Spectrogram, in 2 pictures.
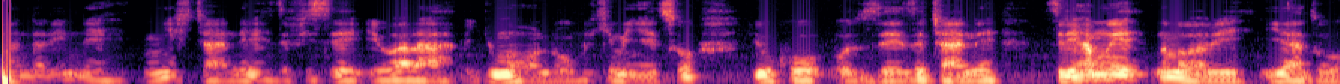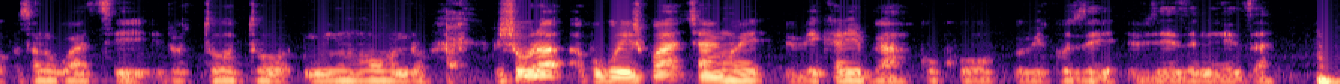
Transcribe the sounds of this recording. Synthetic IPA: maːndaɾine̞ɲĩːnʃi̥t͡ʃaːne̞zifise̞iβaɾaɾɟumuho̞ːndo̞ŋ̥ikime̞ɲe̞ːt͡so̞juːkʰo̞zeːzet͡ʃaːne̞ | z̥iɾiɦamŋe̞namaβaβijaːzosanuɡwaːt͡sḭɾutoːtoniŋ̥hoːndo̞βiʃo̞βo̞ɾakuɡuɾiʃkwat͡ʃaːŋ̥e̞βikʰaɾib̚ɡakukʰoβikuze̞vje̞ːzene̞ːza

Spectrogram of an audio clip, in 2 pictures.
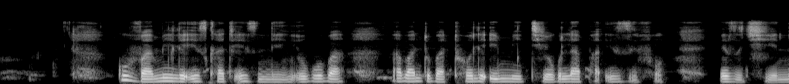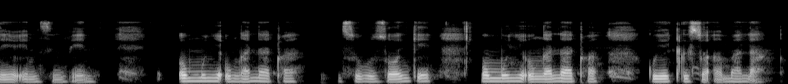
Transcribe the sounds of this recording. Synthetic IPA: ɣuvamilɛʔizi̥kʰatʰḭezineŋḭuɣuβa̰ːβantʼuβatʰɔlɛʔimitʰijoɣulapʰa̰ʔizifɔezit͡ʃʼijɛnɛjɔ̰ʔem̩zimbʱḛːni | omuɲɛʔuŋanatʰwa | nt͡sʼuɣuzɔŋkʼɛomuɲɛ̰ʔuŋanatʰwaɣujeǃiswa̰ʔa̰mala̰ːŋa

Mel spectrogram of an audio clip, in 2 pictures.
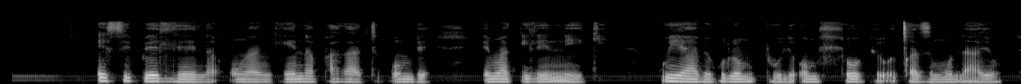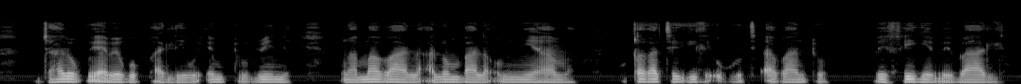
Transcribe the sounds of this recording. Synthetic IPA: esib̥ʱɛɮɛla̰uŋaŋɛnapʰaɣatʰiɣumbʱɛ | ɛmaɣʼilḭnik̬ʰʼi̥ | ɣujaβɛɣulom̩d̥ʱuliʔom̩ɬɔpʰɛ̰ɔ̰ǀazimula̰jɔ | nd͡ʒʱalɔɣuja̰βɛɣub̥ʱa̰liwɛʔem̩d̥ʱulwini | ŋamaβala̰ʔalom̩βala̰ʔom̩ɲa̰ma | ɣuǃaɣatʰeɣilɛ̰ṵɣutʰi̥a̰βantʼu | βefiɣɛβɛ̰βaːlɛ

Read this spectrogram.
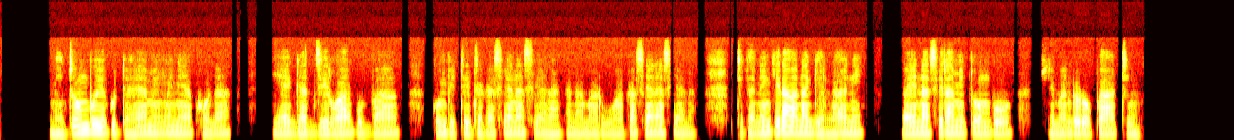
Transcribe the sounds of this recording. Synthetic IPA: mito̞mbo̞je̞kudʱajamimwe̞nijakʰo̞na | jaiɡʱad͡zirwakub͡va | kumbited͡zakasijanasijanakanamaruaːkasijanasijana | tikaneŋɡeɾaʋanaɡʱelani | ʋainasiɾamito̞mbo̞ | ʐ̥e̞mando̞ɾo̞kaːtʰi

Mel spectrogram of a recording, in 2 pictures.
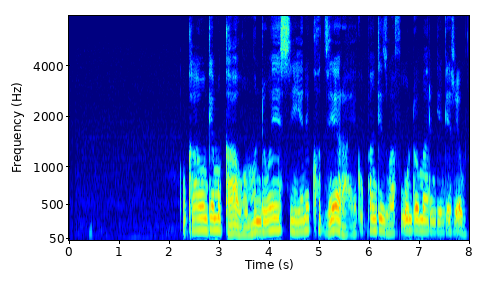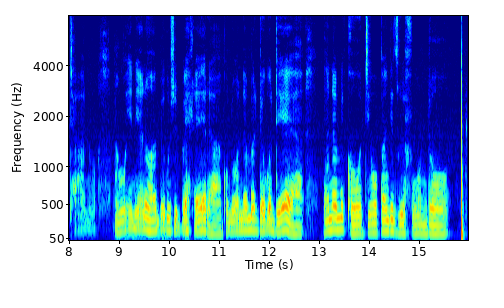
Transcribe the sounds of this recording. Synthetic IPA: ukʰaoŋɡemukaɦomuntuwesijane̞kʰo̞d͡ze̞ɾajekupaŋɡid͡zwafṵndo̞maɾiŋɡeŋɡe̞ʐe̞̰ɦutʰa̰ːno̰ | amwḛnḭa̰no̞ɦambḛkuʐibʱeɬerakunoo̰namadʱo̰ko̰dʱeɦa | nanamikʰotiwopaŋɡid͡zwefuːndo

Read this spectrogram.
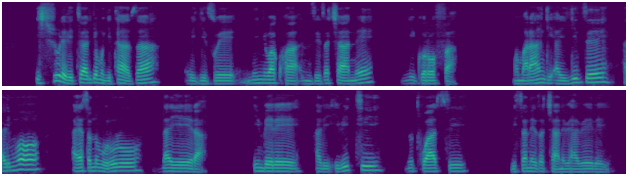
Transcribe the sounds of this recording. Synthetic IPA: iʃuːɾe̞ɾitʰoɾaɾɟo̞muɡitʰaːza | ɾiɡizwe̞niɲuβakʰwanziːzat͡ʃaːne̞ | jiɡo̞ɾo̞fa̰ | mumaɾaːŋɡiʔajiɡize̞haɾimŋo̞ | ajasanuβuɾuɾu | naje̞ːɾa̰ | imbe̞ɾe̞haɾiʔiβitʰi | nutwaːt͡si | βisane̞ːzat͡ʃaːne̞βihaβe̞ːɾe̞je

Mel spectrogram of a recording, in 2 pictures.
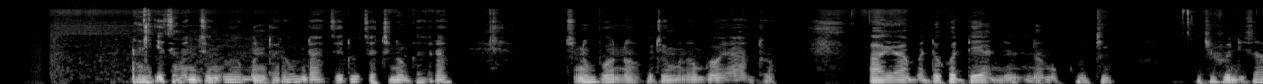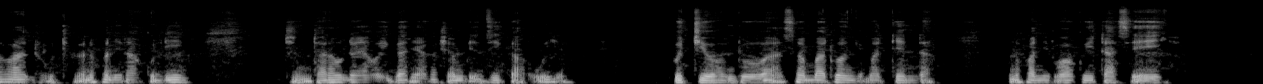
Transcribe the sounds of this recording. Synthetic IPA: unikɡed͡zimanid͡ziŋɡuamundʱaɾaundad͡ze̞ɗud͡zatino̞ɡʱaːɾa | tino̞mbonakutimunoumbajantʰu | ajamadʱo̞kodʱejanena̰mukuti | ut͡ʃifundisaʋantʰukutiʋa̰no̞fanirakuɗini | tintaɾaundajao̰iɡʱaɾḭja̰kaʃa̰mbḭd͡zika̰ṵje̞ | kutiʋantʰuʋa̰saɓatwaŋɡe̞matʰe̞nda | ʋano̞fanirwakuitase̞i

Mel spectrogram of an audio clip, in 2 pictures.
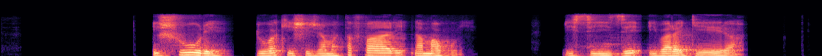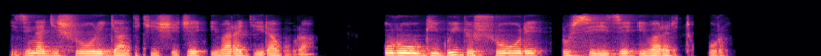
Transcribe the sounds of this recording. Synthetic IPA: iʃuːɾe̞ | ɾɟuːβakʰiʃid͡ʒeamatafaːɾinamaβuje | ɾisize̞iβaɾaɟe̞ːɾa | izinaɾɟiʃuːɾe̞ɾɟaːndikʰiːʃid͡ʒe̞iβaɾaɾɟiɾaβuɾa | uɾuɡiɾɡwiːɾɟo̞ʃuːɾe̞ | ɾusiːze̞ʔiβaɾaɾitu̥k̚uɾa

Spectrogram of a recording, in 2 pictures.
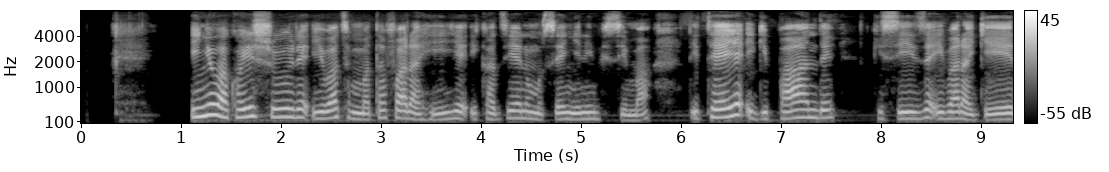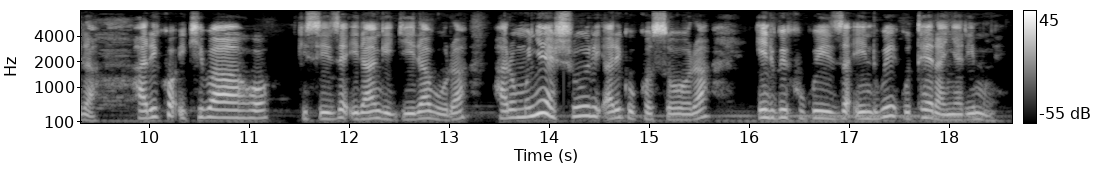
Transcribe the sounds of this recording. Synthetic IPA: iɲuβako̞jiʃuːɾe̞ʔijuβat͡semumatafaɾaɦije̞ʔikazijenumuse̞ɲinimpi̥simaɾite̞ːje̞ʔiɡipaːnde̞ | ɡ̥isize̞ʔiβaɾaɟeːɾahaɾiko̞ʔikʰiβaɦo̞ | ɡ̥isiːze̞ʔiɾaːŋɡiɾɟiɾaβuɾahaɾumuɲe̞ːʃuːɾiʔaɾiɡuko̞so̞ɾa | indɡwikʰuɡwiːzaʔindɡwiɡute̞ːɾaɲaɾimŋe̞

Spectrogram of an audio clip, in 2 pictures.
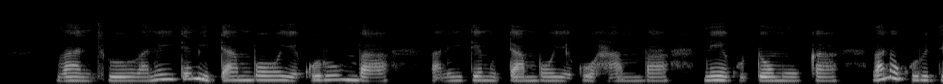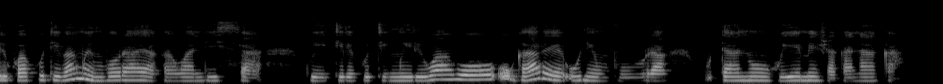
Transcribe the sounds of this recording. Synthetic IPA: ʋantʰuʋano̞itemitambo̞je̞kurumba | ʋa̰no̞itemitambo̞je̞kṵɦambane̞kuto̞moka | ʋano̞kurud͡zirwakutiʋamwe̞ɱvuɾajakawandisa | kuitiɾekutimwiɾiwaʋo̞uɡʱaɾe̞ʔune̞ɱvura | ɦutano̞ɦuje̞me̞ʐakanaːka

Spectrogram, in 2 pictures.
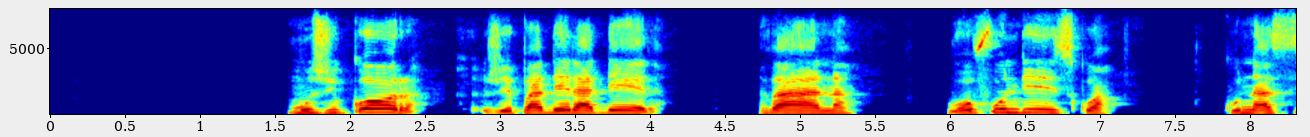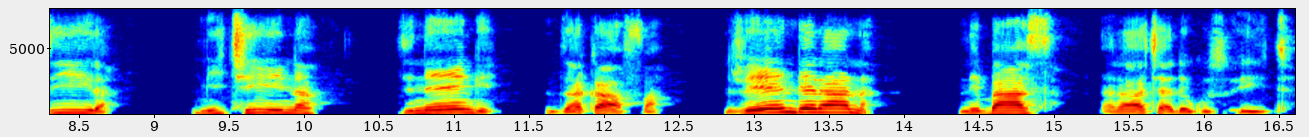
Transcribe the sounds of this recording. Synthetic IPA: muʐikoɾa | ʐe̞paɗe̞ɾaɗe̞ɾa | ʋana | ʋo̞fundiswa | kunasiɾa | mit͡ʃina | d͡zine̞ŋɡe̞ | d͡zakaːfa | ʐiende̞ɾana | ne̞ɓasḁ | raːt͡ʃaɗekuzoiːtḁ

